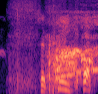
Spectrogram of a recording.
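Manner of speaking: slow, high laughing words. Real, not acted. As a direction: laugh through the punchline. Laughing at own blunder.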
